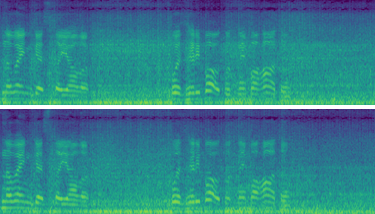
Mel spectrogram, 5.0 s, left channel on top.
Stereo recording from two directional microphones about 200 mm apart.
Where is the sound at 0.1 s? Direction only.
30° right (ahead or behind).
